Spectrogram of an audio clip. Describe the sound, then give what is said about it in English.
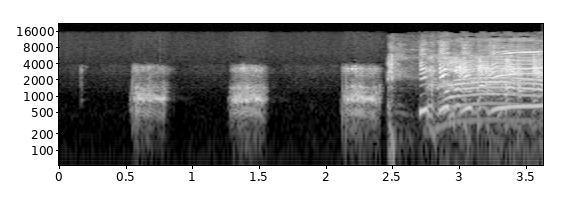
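A person imitates a raven with three harsh, raspy croaks at a steady pace, fairly loud, followed by a louder, busier burst of voices and noise. “We want everyone to hear your raven impersonation.”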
